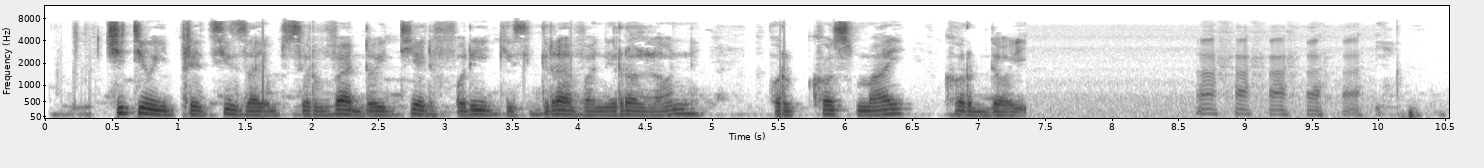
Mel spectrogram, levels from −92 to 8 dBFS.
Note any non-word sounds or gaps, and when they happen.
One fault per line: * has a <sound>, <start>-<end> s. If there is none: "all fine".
* has a laugh, 8.6-9.9 s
